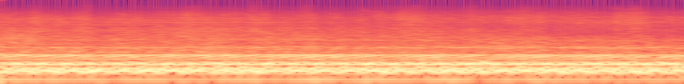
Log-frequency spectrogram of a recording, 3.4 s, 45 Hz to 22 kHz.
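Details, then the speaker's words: 1999 Mustang Cobra V8 with Bassani exhaust after ASI radiator install, idling while burping coolant with heater on: deep even exhaust rumble, no knocks or stumbles; normal idle. "That's the sunny exhaust, you guys. And y'all know that car sounds good. Yeah, man. Nothing sounds like a Mustang, especially a 99 Cobra with basani exhaust."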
